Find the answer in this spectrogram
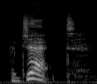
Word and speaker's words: reject: one reject or reject this one emphasis is on the second syllable reject reject reject so does that mean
